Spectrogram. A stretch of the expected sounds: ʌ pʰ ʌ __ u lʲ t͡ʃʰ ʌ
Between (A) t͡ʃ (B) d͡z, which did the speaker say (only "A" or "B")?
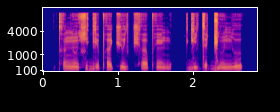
A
